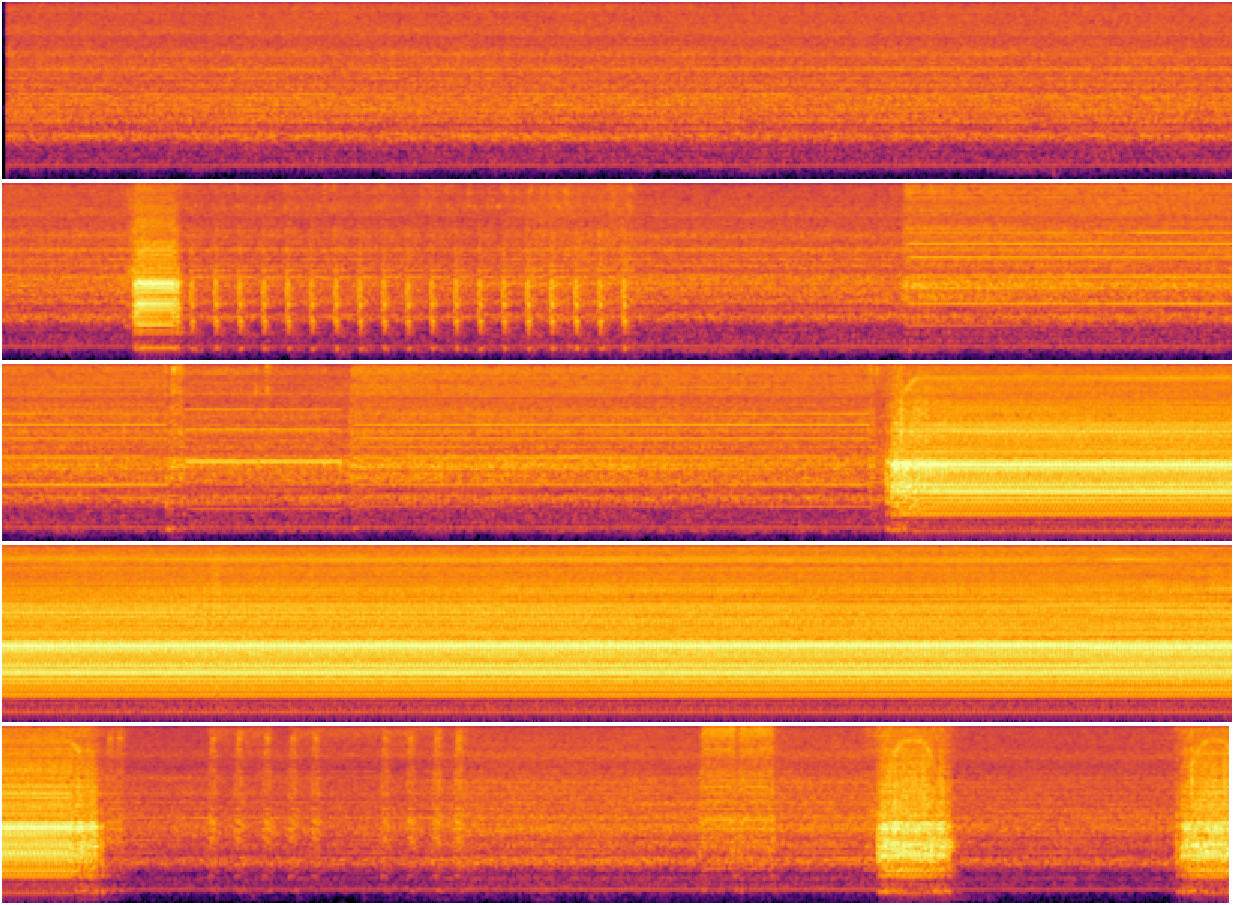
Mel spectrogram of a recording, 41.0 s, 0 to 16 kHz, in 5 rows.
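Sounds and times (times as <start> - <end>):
machine motor stuttering pulses: 9.0 - 12.6, 18.6 - 33.6, 37.4 - 39.3, 40.6 - 40.9
motor whine: 14.1 - 33.6, 37.2 - 39.4, 40.6 - 40.9
loud grinding buzz: 22.3 - 33.4, 40.6 - 40.9.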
